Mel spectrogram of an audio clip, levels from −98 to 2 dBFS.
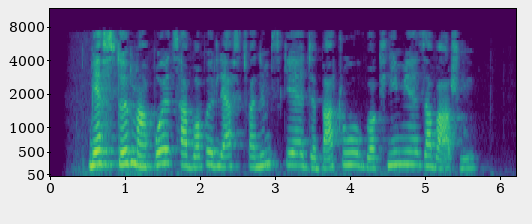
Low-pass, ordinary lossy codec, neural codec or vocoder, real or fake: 7.2 kHz; MP3, 48 kbps; none; real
